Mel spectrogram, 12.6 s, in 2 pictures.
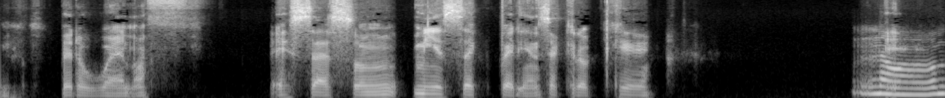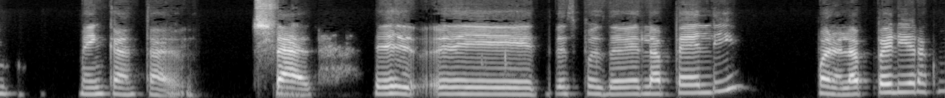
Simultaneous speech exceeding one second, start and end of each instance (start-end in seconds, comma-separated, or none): none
